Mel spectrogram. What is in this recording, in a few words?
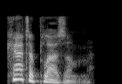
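"cataplasm", British English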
